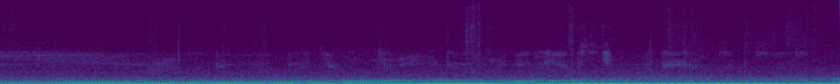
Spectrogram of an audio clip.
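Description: A deep low rumble that swells toward the end, with steady music tones above it.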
